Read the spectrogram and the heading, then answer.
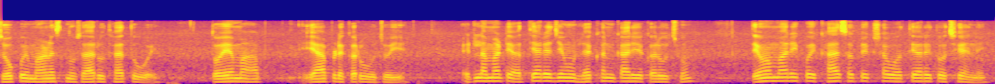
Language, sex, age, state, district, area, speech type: Gujarati, male, 18-30, Gujarat, Rajkot, rural, spontaneous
